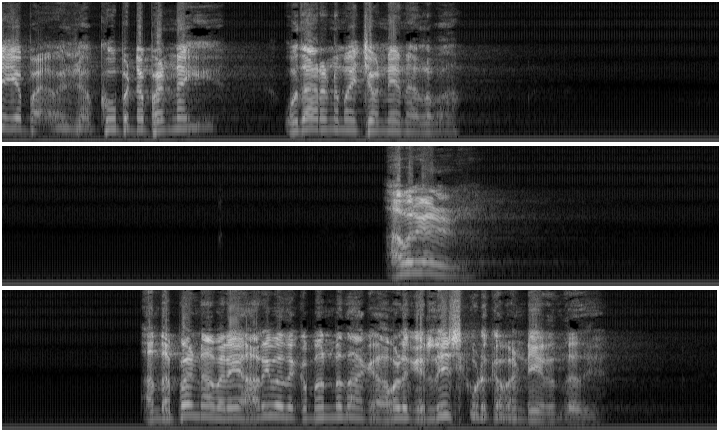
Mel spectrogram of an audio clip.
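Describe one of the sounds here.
A man talks with animation into a headset microphone, with long pauses.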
